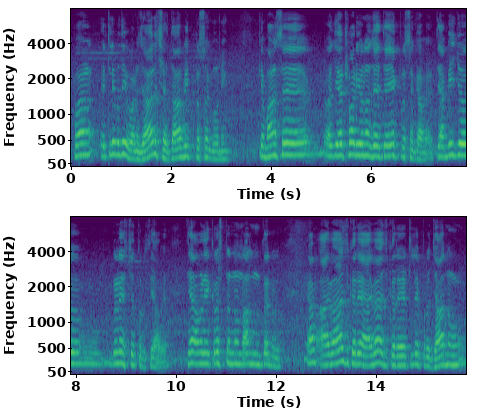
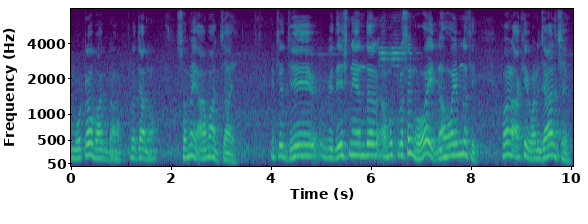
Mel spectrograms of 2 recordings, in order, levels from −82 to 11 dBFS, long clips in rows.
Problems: none marked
